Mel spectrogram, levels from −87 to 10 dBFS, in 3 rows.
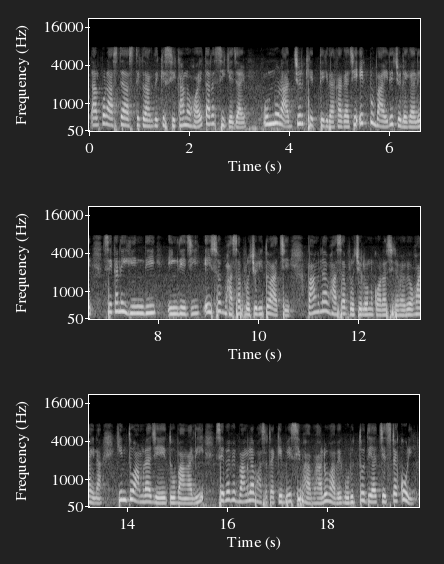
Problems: constant background noise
